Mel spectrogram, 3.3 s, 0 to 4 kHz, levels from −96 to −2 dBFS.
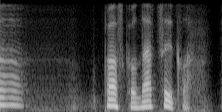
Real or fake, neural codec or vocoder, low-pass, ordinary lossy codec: fake; codec, 16 kHz, about 1 kbps, DyCAST, with the encoder's durations; 3.6 kHz; none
